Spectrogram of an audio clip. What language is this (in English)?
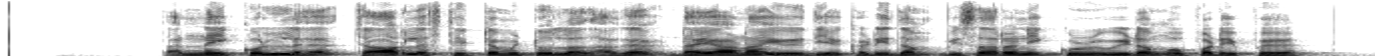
Tamil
